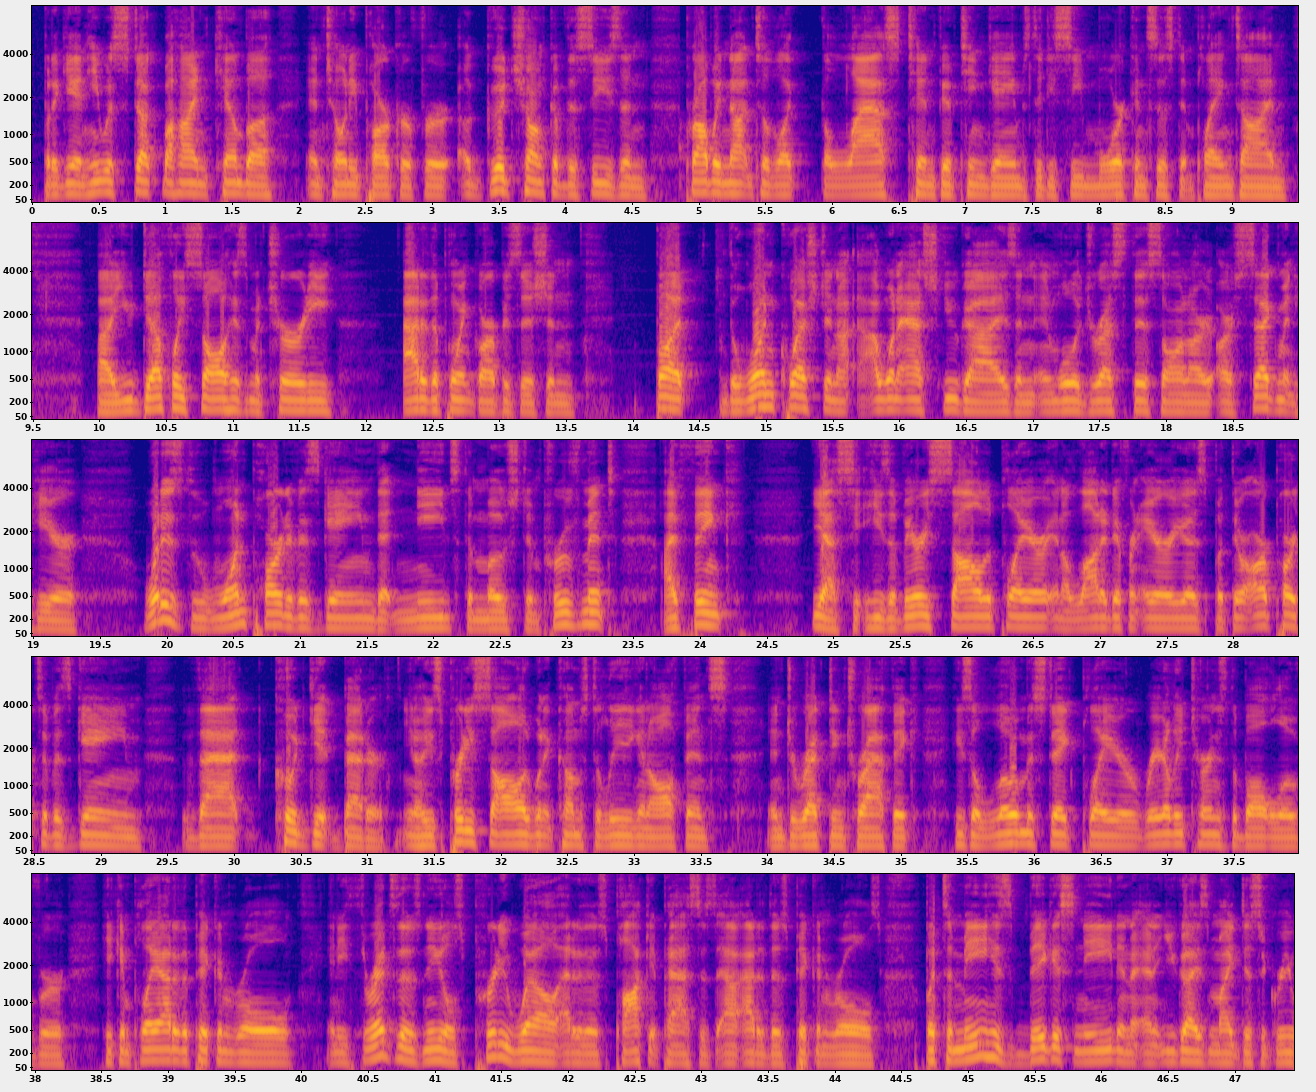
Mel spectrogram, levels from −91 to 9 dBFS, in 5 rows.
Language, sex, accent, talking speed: English, male, American, 210 wpm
